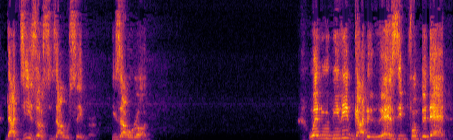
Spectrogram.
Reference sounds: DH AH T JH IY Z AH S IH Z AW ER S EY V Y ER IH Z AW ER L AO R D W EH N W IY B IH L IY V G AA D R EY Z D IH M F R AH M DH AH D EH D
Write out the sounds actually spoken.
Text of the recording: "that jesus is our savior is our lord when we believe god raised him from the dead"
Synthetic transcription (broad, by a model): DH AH T JH IY Z AH S IH Z AW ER S EY V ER IH Z AW ER L AO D W EH N W IY B IH L IY V G AA D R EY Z IH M F R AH M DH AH D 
